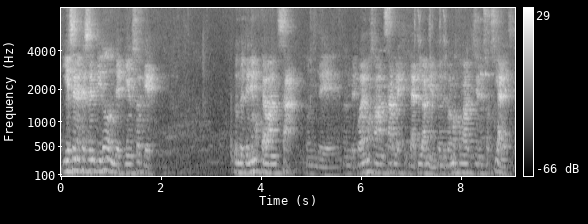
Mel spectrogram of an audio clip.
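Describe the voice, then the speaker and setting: Argentine-born male lecturer, bright forceful voice, earnest and reflective, heard off-mic in a very reverberant hall. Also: mid-range voice, steady tone, moderate pace, recorded from a distance, slight background noise. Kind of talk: public lecture. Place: large university lecture hall.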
